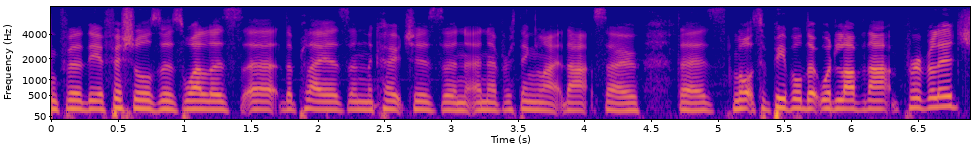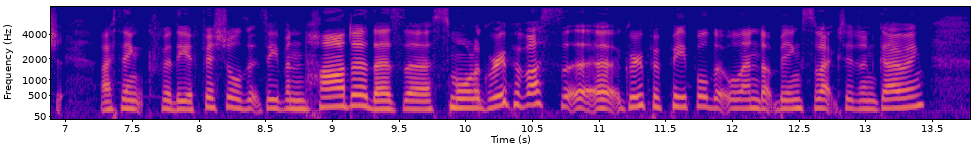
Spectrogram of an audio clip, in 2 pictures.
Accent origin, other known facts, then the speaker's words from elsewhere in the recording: London, United Kingdom; So I'm from London in England.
